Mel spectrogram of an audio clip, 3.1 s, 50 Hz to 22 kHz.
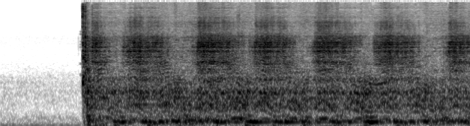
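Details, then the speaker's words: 1965 Ford Galaxie V8 that had water in engine, idling on petrol: quick even top-end tapping about four per second over idle; cause still under investigation, unknown. "investigation into the tapping is ongoing"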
